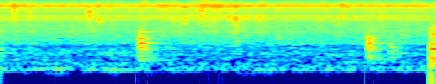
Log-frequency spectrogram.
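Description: Onions frying in hot oil until golden brown: a steady, soft sizzle with faint crackling and a couple of light utensil clinks, no talking.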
